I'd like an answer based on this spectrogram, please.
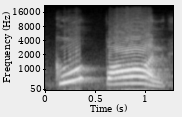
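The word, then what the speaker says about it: coupon: यहाँ पे मैंने क्या किया है? कूपन नहीं बोला, कूपन।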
